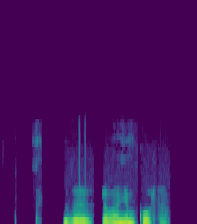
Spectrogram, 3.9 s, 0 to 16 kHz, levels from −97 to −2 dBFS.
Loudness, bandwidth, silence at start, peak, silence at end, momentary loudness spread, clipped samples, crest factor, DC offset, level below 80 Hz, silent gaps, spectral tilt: -22 LUFS; 2.8 kHz; 1.3 s; -10 dBFS; 0.6 s; 22 LU; under 0.1%; 14 dB; under 0.1%; -62 dBFS; 1.91-2.04 s; -10.5 dB/octave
